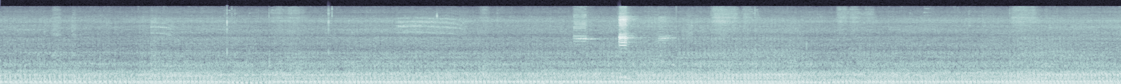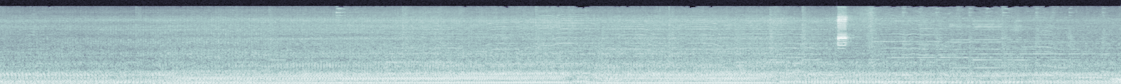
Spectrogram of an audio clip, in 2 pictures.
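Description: Motorcycle engine running under way, heard from the rider's seat, its note shifting as the throttle and gears change. About halfway through, the engine climbs steadily in pitch for a few seconds, then drops back.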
